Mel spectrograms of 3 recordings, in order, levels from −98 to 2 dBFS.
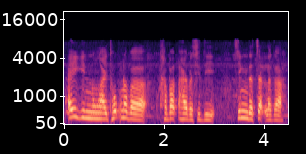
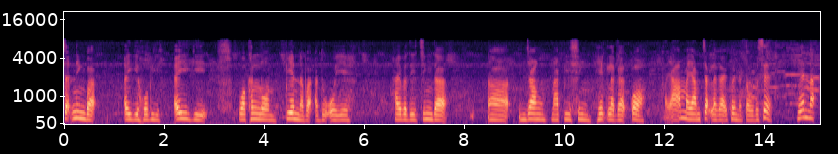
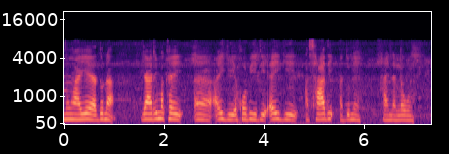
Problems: none marked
